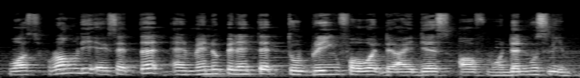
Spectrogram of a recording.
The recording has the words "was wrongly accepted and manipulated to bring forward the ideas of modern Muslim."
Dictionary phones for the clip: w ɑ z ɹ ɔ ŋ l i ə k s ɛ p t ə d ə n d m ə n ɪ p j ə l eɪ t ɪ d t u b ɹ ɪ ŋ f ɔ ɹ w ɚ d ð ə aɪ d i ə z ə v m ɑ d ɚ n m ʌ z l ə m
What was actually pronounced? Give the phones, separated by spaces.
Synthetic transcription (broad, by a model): w ɑ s ɹ ɔ ŋ l i ə k s ɛ p t ə d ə n m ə n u p j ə l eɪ t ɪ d t u b ɹ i ŋ f ɔ w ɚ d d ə aɪ d i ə s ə f m ɑ d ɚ n m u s l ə m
